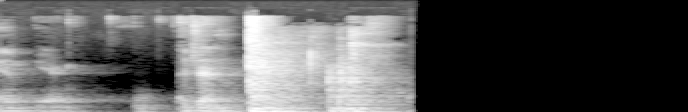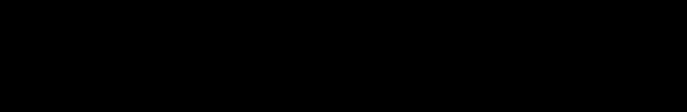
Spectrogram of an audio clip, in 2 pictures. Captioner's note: gavel bangs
